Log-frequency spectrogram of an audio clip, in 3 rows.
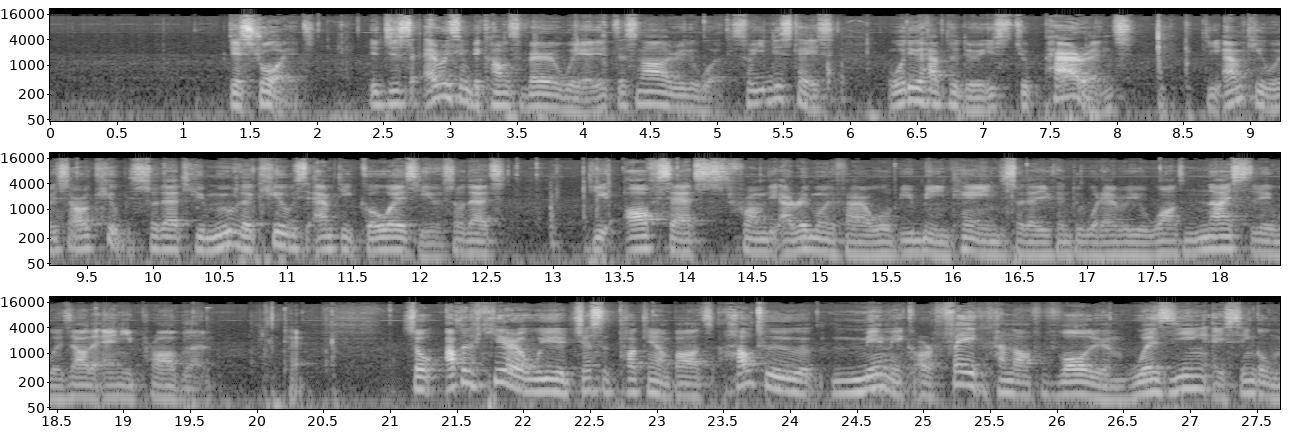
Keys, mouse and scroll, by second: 3.8 ctrl+z, 5.1 click, 6.6 ctrl+click, 8.4 ctrl+p, 10.2 click, 10.7 g, 13.3 g, 15.7-21.1 middle drag, 21.1 click, 21.6 click.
